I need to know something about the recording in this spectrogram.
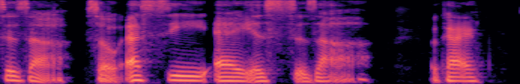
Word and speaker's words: SZA: I was like, who's Za? Because it's spelled SZA. I was like, Lizzo and Za have me in their song. And she looked at me, Mia, and she was like, it's SZA.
